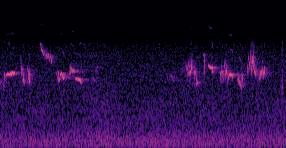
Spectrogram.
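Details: Townsend's solitaire recorded at Elena Gallegos, giving rapid runs of sweet, jumbled high notes with sharp upslurs, one burst at the start and a longer tumbling series after a brief quiet gap, against a soft background hiss.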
